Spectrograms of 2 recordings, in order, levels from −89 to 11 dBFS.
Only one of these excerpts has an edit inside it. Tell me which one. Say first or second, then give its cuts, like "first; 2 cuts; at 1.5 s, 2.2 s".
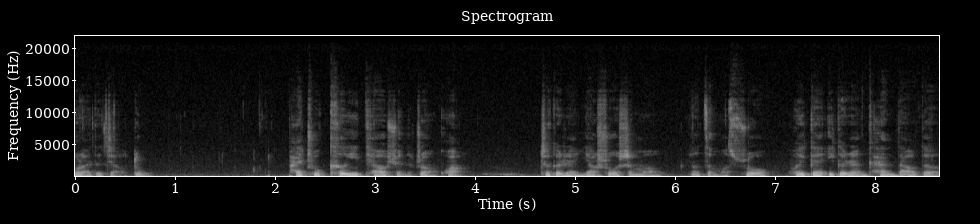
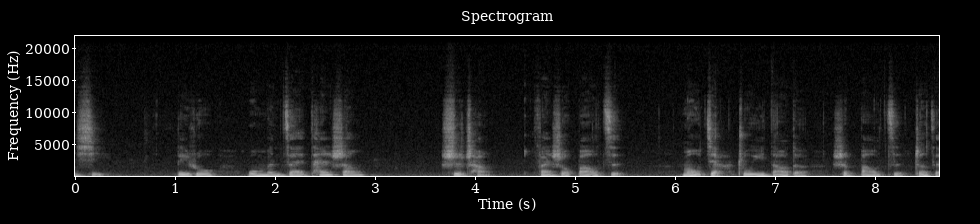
first; 2 cuts; at 2.0 s, 7.0 s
